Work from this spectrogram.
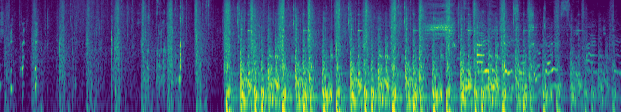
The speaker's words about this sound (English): I can't help but think about the squishy sounds of like the stomping at the beginning of that song.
